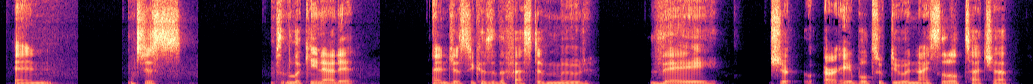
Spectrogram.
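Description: Speech moves at a fairly slow pace. Long, frequent pauses break it up. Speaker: game master storyteller. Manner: vivid, atmospheric, descriptive storytelling; warm and chatty, addresses players directly.

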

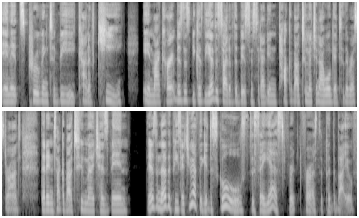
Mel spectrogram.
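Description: At a very fast pace, a woman with vocal fry talks at a medium pitch with ordinary pitch variation, on a very clean recording with a silent background. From Miami, Florida (Bahamian-Haitian family). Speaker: entrepreneur, business owner. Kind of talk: casual interview chat.

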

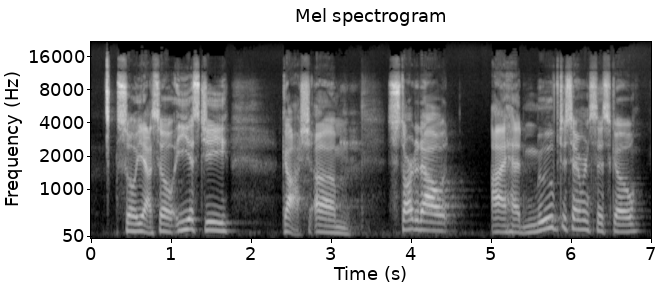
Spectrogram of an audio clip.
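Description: In a very clean recording with a silent background, a man with a normal speaking voice talks at a fairly slow pace, his fairly high pitch showing ordinary pitch variation. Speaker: founder of a scooter review channel. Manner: casual, laughing.

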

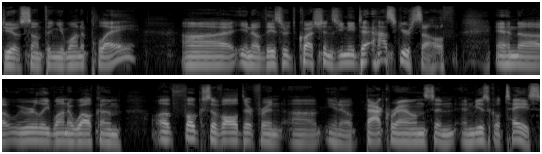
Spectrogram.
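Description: A man talks at a fairly quick pace in an ordinary speaking voice of medium pitch, his intonation fairly even. The recording is very clean, with a silent background. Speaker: community radio DJ. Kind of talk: casual chat and fundraising appeal. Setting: radio studio. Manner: relaxed, rambling with filler words.

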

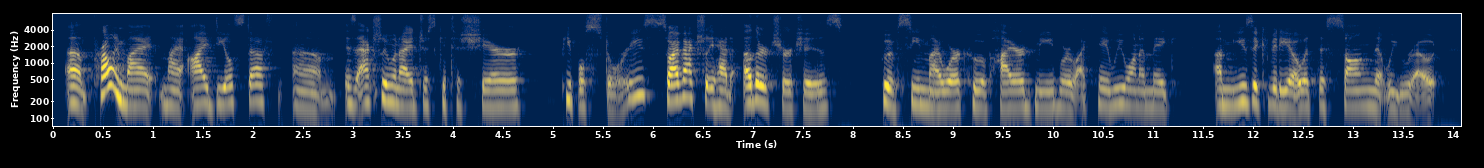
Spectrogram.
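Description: Speaking at a moderate pace in a normal speaking voice, a woman with a fairly low pitch and ordinary pitch variation swings widely in loudness against a quiet background. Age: 30s. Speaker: filmmaker and pastor. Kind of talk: casual interview.

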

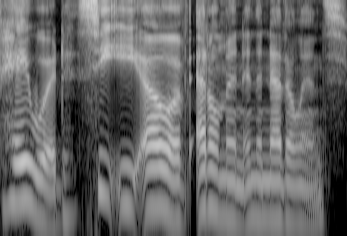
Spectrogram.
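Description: A woman with an American accent and a normal speaking voice uses lively intonation in a very clean recording with a silent background. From United States. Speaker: podcast host. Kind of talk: interview podcast.

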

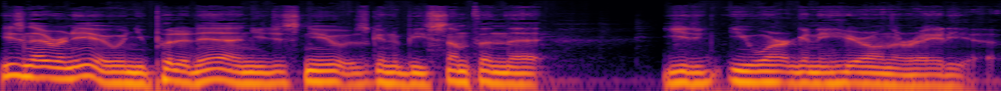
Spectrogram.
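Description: With a Mississippi accent, the speaker goes at a very fast pace with ordinary pitch variation. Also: man, fairly low pitch for a man. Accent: US Southern (Mississippi). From Mississippi, Tupelo. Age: 40s. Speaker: skateboard shop owner. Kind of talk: casual chat. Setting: studio.

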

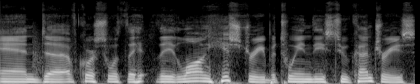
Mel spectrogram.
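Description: In a very clean recording with a silent background, a man speaks at a moderate pace and a medium pitch, with ordinary pitch variation. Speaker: podcast host. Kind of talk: casual tired end-of-day recap chat between co-hosts, not play-by-play. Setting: on the road at a tournament. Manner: tired, weary, conversational.

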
